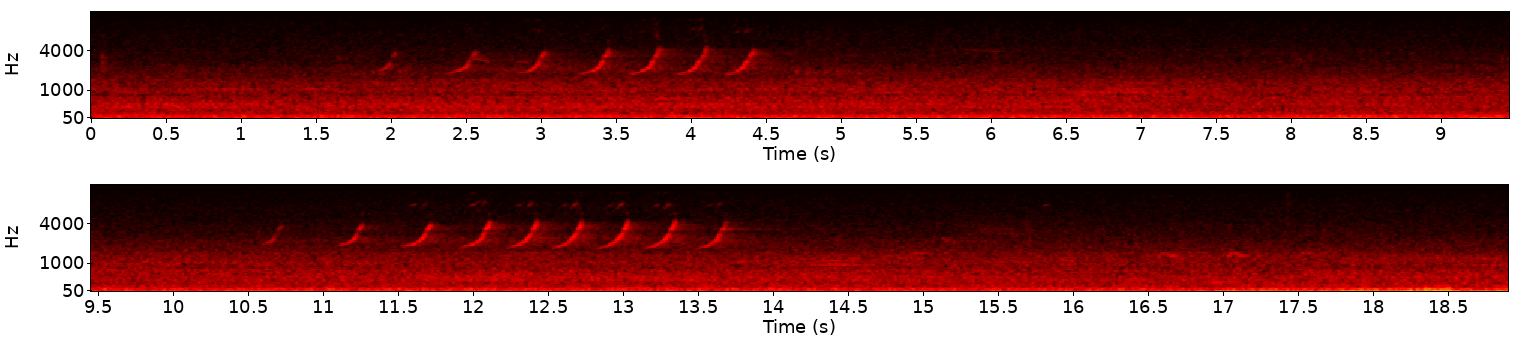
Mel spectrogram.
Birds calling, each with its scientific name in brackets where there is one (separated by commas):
American Crow (Corvus brachyrhynchos), Northern Cardinal (Cardinalis cardinalis)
